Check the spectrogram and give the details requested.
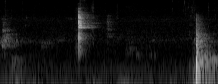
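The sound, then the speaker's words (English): Two sharp knocks of a glass striking a microphone, a bright clack followed about a second later by a louder, fuller thump with a short ringing tail, and no talking. “I couldn't make anything clink satisfactorily, but I just beat my microphone with my glass.”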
